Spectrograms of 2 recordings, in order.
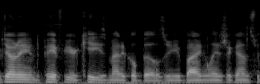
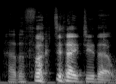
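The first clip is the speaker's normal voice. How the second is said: laughing; 9 dB louder than usual. Real, not acted. Laughing at own slip.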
